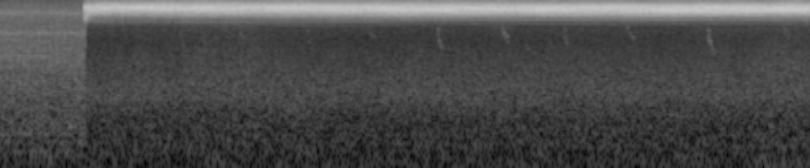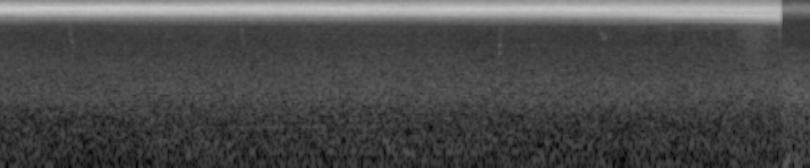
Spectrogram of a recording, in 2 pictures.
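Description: A steady, high-pitched insect chorus that switches on abruptly about a second in and cuts off suddenly near the end.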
